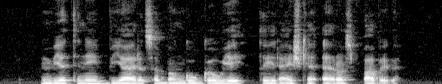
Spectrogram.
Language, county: Lithuanian, Kaunas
